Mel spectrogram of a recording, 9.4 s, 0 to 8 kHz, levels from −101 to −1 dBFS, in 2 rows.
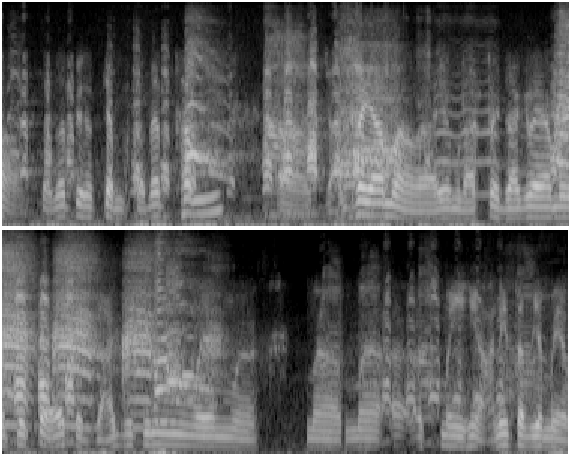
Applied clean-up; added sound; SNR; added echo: none; Fowl; 1 dB; none.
